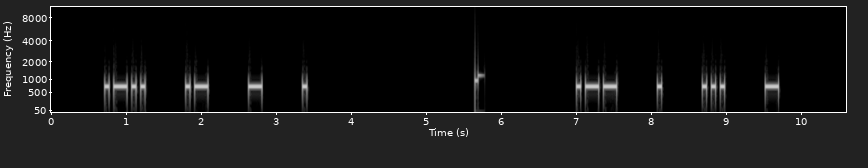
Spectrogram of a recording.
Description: Morse code, heard as a keyed tone, about 20 wpm, spaced as for 11 wpm, 700 Hz. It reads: LATE WEST
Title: 3x Character Spacing - Top 500 Words - 20wpm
